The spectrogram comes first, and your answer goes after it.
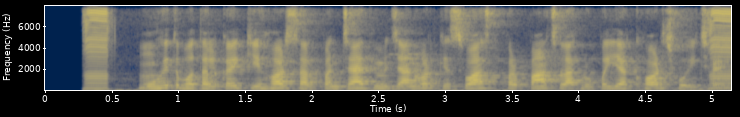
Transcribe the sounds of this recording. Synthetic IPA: moɦit̪bəd̪əlkəjkiɦəɾsalpəɲt͡ʃajt̪med͡ʒanʋəɾkeswast̪ʰjə̥pəɾpãt͡ʃlakʰɾupəjakʰəɾt͡ʃɦojt͡ʃʰɛ

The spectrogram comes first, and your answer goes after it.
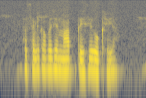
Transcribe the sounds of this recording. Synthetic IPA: fʰɐsəlkabɐd͡ʒəɾmaːpʰkəɪseɦokʰeːlaː

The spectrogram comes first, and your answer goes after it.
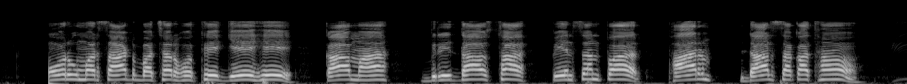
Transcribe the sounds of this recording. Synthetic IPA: moɾuməɾsaʈʰbət͡ʃʰəɾɦot̪ʰeɡeɦe | kama | bɾid̪ʱːaəst̪ʰa | pensənpəɾ | pʰaɾm | ɖalsəkət̪ɦə̃

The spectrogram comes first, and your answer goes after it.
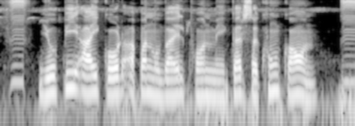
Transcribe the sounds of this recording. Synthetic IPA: juːpiːaːikoːɾɖɐ̰pənmoːbaːɪlpʰoːnmẽkɐɾsɐkʰũːkɔːn

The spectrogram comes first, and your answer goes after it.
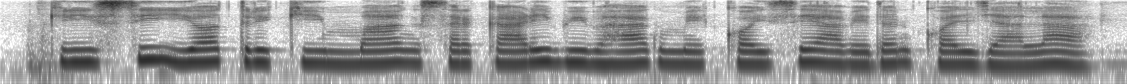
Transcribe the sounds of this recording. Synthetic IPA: kɾisijɔːt̪ɾikimãŋɡsəɾkaːɾibɪbʱaːɡmẽkɔɪseaʋed̪ənkəld͡ʒaːlaː

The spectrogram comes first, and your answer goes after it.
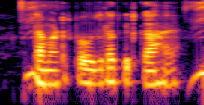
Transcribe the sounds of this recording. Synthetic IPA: ʈɐmaːʈəɾpəʊd͡ʒlakɪʈkaɦɛː

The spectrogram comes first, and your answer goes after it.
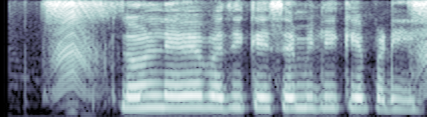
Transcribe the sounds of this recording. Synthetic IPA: loːnleːʋeʋɐd̪ʱikɐɪsemɪlikeːpəɽi

